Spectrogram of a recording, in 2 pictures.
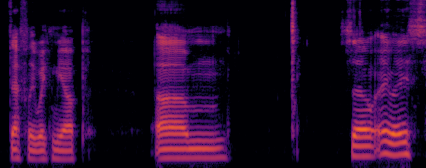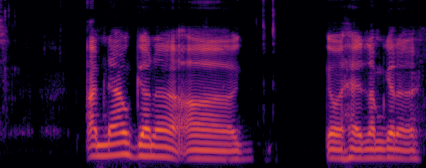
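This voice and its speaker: A man talking casually and haltingly, thinking aloud as he demonstrates a gadget he is setting up. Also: medium pitch, darkish tone, slight background noise. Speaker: product reviewer demonstrating a gadget. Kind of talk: casual unscripted unboxing and setup demo.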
